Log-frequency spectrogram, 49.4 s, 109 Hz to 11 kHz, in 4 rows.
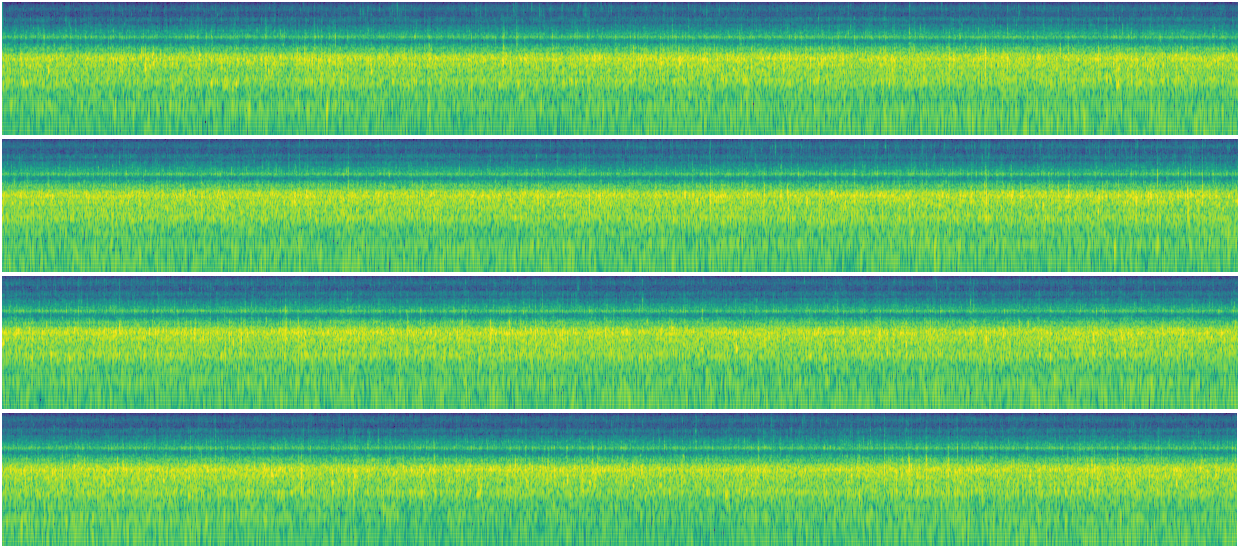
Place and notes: Utena, Lithuania, underwater pipe
hidrophones recording of the underwater pipe found in the little river
May 2015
